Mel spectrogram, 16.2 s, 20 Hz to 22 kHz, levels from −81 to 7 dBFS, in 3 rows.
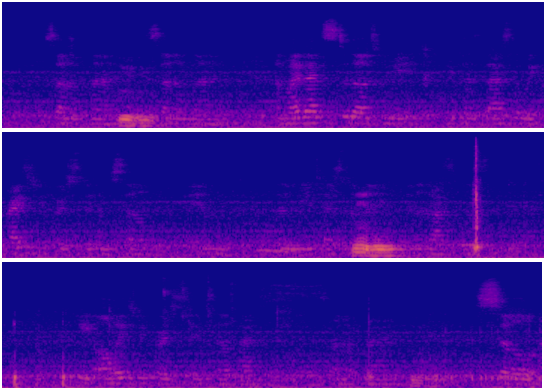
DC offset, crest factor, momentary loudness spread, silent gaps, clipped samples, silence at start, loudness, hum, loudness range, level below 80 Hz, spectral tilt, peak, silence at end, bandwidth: under 0.1%; 32 dB; 16 LU; none; under 0.1%; 0 s; -43 LUFS; none; 12 LU; -54 dBFS; -5 dB/octave; -10 dBFS; 0 s; 16 kHz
